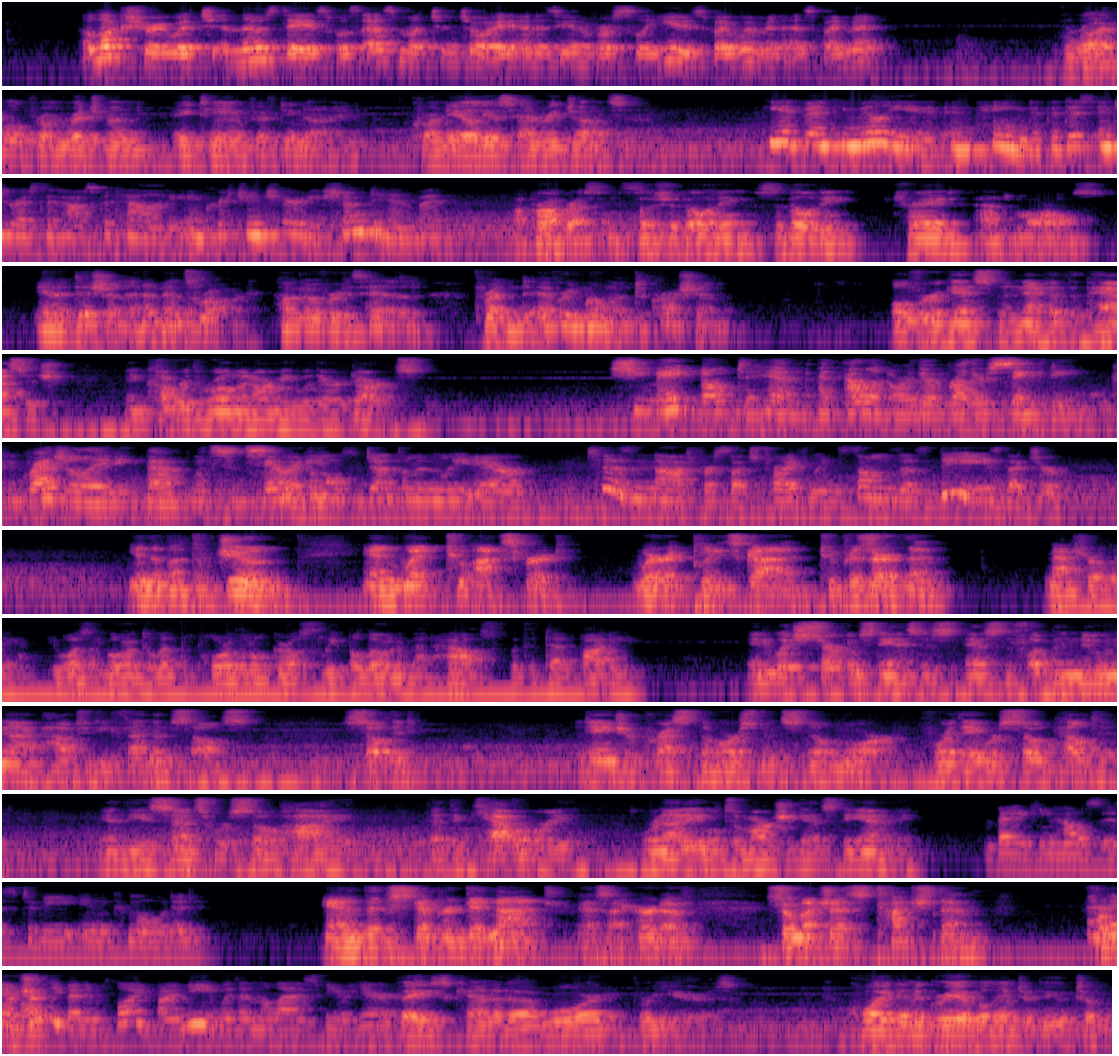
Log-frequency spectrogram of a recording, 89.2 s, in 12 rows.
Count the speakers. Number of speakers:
10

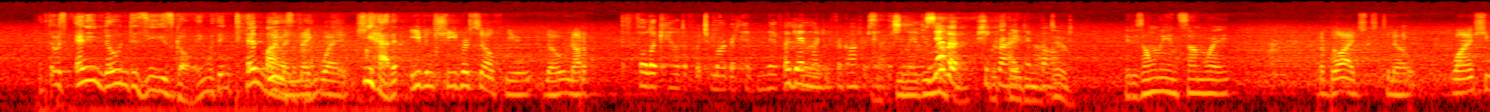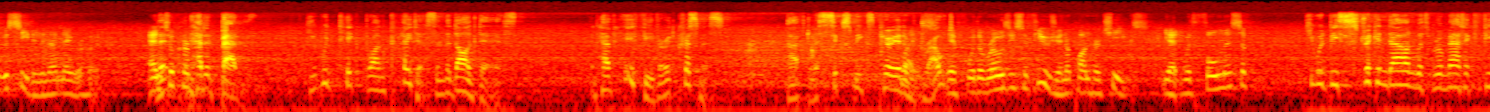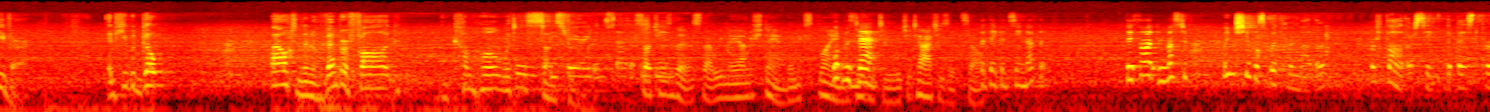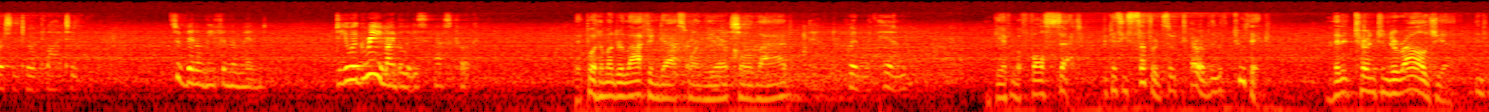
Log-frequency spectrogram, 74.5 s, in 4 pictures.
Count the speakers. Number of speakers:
5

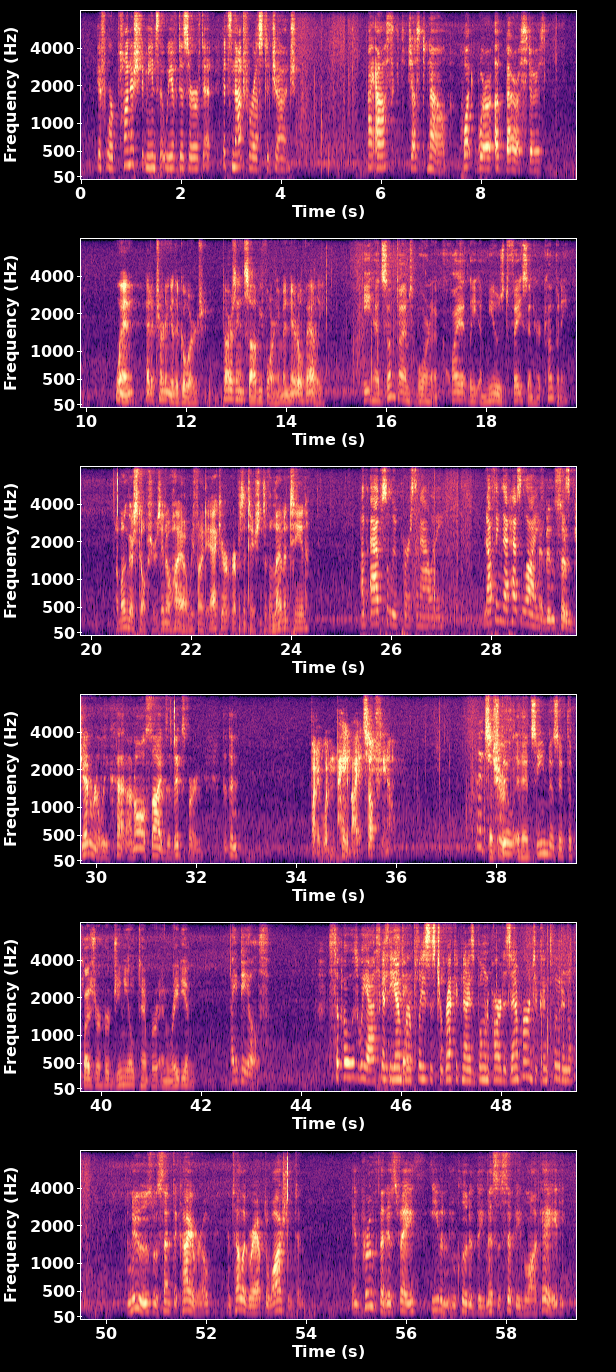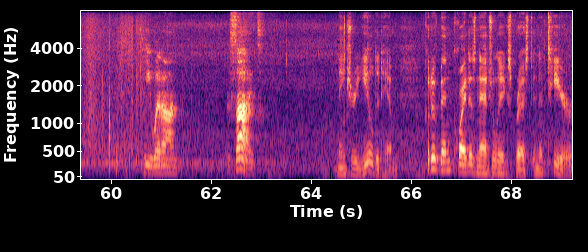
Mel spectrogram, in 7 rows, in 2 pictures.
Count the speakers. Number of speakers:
8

